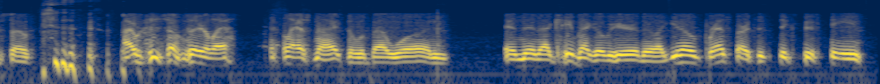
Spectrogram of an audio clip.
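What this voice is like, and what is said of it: Deep, husky morning voice. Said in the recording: “you have that deep, hot, sexy voice within the morning thing going ... This is a voice built on years and years of scotch and cigars. ... there's no faking this”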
